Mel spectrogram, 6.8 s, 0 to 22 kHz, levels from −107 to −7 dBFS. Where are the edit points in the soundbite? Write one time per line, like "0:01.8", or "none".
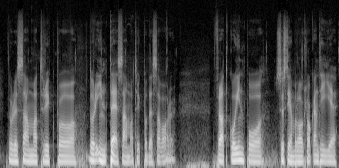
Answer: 0:04.2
